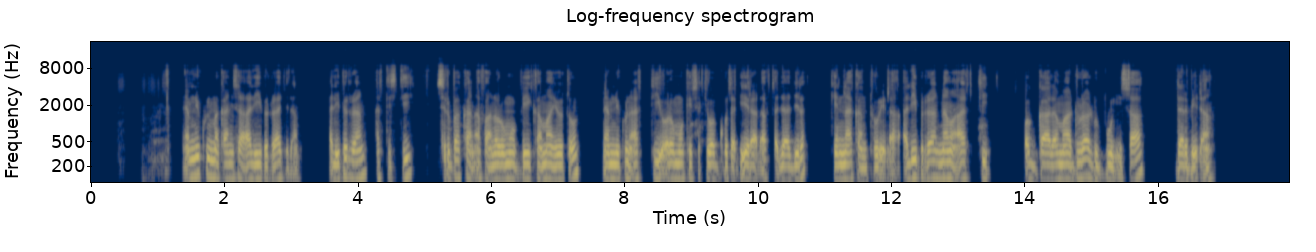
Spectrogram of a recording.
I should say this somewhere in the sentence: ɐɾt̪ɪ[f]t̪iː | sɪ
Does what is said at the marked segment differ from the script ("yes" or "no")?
yes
